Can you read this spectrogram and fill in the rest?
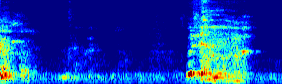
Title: hardest coughing ever. #funny #cough #wow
